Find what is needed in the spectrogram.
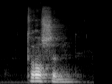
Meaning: plural of tros
- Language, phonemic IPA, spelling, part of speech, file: Dutch, /ˈtrɔsə(n)/, trossen, noun, Nl-trossen.ogg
